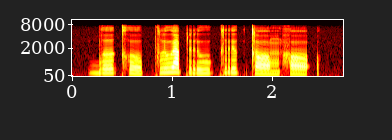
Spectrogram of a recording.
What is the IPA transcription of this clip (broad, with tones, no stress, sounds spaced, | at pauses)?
b ɤː˦˥ kʰ oː˨˩ p̚ k l u˥˩ a̯ p r uː˧ k r ɯ˥˩ k̚ t ɔː˨˩ m h ɔ˨˩ ʔ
